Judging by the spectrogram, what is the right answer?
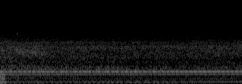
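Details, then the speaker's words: Restored GE brass blade fan AOU 75423 with new head wire, regreased gearbox and re-wicked oilers, on high with oscillation at 120 V raised to about 124 V, above its rating: a quiet steady hum with even airflow; runs fine. "I can already hear it running much better so that's my main stare but we'll bring it up to about 124 okay so that's way above what it's rated and it's running fine running good"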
